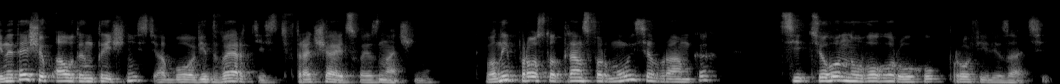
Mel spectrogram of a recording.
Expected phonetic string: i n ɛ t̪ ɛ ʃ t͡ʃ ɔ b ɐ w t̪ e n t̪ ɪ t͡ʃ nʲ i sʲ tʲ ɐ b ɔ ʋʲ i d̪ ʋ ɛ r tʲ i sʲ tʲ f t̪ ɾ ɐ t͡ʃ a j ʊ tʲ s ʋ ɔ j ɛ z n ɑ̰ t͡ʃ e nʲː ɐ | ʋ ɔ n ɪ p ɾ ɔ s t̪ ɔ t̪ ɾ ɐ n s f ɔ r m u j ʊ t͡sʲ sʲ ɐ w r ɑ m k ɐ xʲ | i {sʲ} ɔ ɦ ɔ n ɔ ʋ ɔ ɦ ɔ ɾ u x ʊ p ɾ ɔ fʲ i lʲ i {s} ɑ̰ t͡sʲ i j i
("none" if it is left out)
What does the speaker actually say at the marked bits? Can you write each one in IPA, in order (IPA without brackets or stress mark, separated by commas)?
t͡sʲ, z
